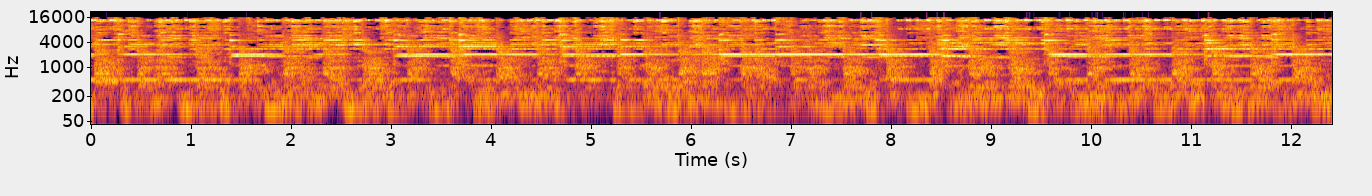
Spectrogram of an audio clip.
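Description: Brass temple bell rung continuously by hand during an aarti, its ringing tone held throughout over a fast, even rhythm of metallic strokes.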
